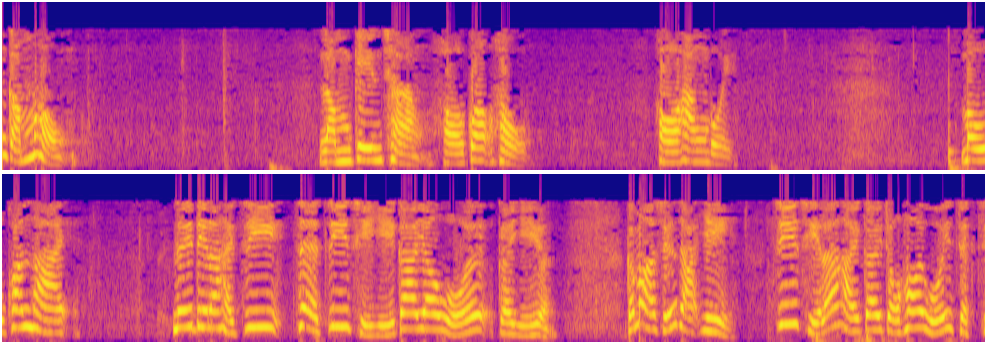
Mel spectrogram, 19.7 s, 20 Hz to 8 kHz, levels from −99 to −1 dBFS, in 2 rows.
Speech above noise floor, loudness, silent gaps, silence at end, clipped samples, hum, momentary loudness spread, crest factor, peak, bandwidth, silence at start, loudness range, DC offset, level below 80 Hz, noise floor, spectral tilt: 35 dB; -10 LUFS; none; 0 s; 0.4%; none; 13 LU; 12 dB; 0 dBFS; 8 kHz; 0 s; 7 LU; under 0.1%; -44 dBFS; -44 dBFS; -6.5 dB/octave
